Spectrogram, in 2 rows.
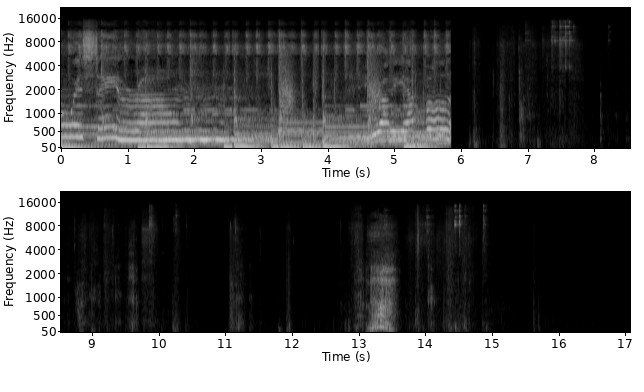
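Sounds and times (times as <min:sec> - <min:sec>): dog growling and huffing: 0:12.9 - 0:14.2.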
